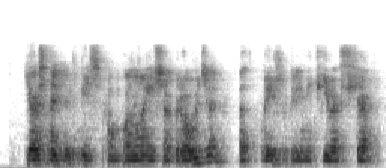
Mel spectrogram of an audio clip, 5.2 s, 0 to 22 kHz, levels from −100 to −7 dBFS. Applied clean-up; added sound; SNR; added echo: neural mask model DeepFilterNet 3.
